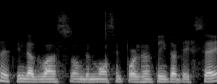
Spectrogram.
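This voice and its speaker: This is a man speaking. He has a Bolivian accent. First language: Spanish. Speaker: master's student. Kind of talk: interview answers.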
